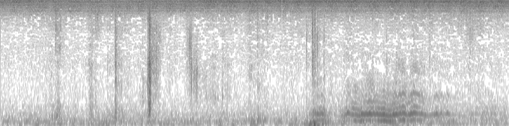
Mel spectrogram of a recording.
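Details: Male Roesel's katydid singing: a continuous, very high, thin buzz runs unbroken throughout, with scattered faint clicks and a short, low, wavering tonal sound near the end.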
